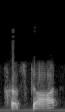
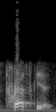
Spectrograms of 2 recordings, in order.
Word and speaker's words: Prescott: On the map, it looks like it's pronounced Prescott, but it's Prescott.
